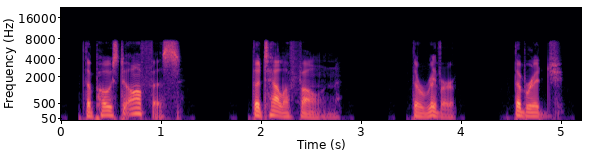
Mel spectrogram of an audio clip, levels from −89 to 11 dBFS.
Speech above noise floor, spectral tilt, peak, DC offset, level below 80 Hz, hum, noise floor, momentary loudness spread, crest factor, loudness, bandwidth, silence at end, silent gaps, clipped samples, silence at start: 56 dB; -4.5 dB/octave; -2 dBFS; under 0.1%; -42 dBFS; none; -76 dBFS; 12 LU; 22 dB; -21 LUFS; 7.8 kHz; 0.2 s; none; under 0.1%; 0.25 s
